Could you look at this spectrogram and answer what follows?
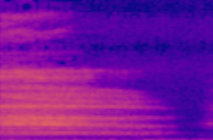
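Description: A long, deep exhale from a person in a Pilates mat class, a steady breathy rush held for about two seconds before trailing off, close and soft.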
